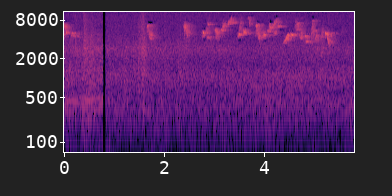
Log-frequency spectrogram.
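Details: Male Greater Double-collared Sunbird giving rapid, high-pitched twittering: a jumble of thin, squeaky notes from about two seconds to the end, after a brief click near the start, over steady background hiss.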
